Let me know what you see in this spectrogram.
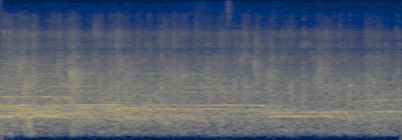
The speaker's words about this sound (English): Clap your hands for Jesus. Our daddy is in. Let your hand clap be louder.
